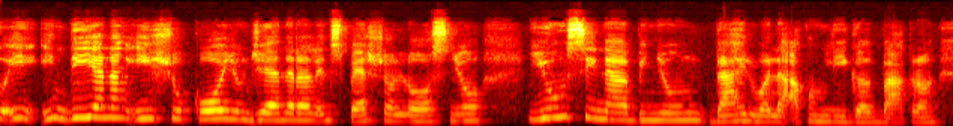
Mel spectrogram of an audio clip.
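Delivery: normal talking voice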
